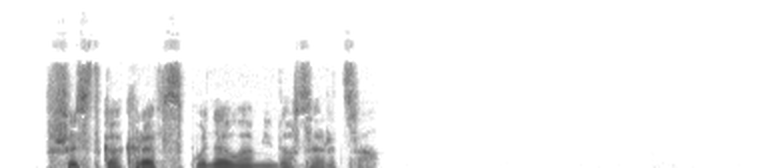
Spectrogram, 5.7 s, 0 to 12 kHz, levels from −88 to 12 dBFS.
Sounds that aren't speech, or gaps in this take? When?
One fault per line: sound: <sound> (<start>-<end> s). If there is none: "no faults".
no faults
